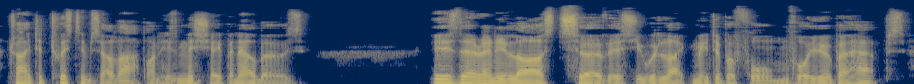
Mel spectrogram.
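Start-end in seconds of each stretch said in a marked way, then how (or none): 4.3-9.0 dreary, hollow robot voice; glum, monotone servile robot; hollow rattle. Acted. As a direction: offer service with weary martyrdom. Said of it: "in a kind of hollow rattle".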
